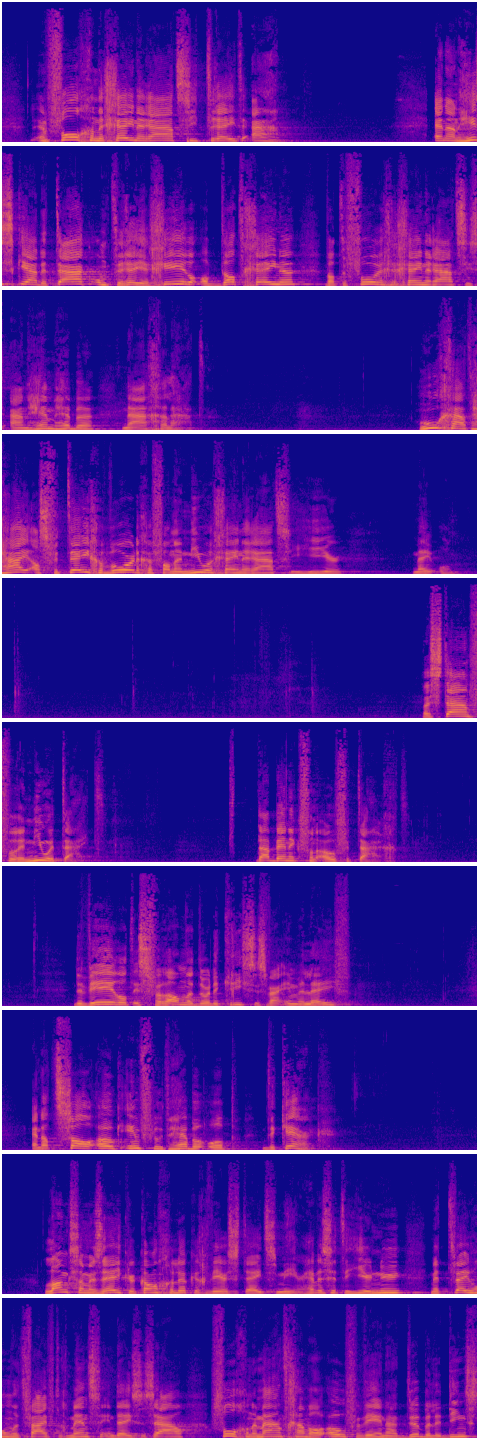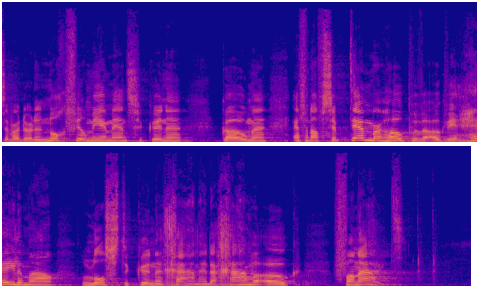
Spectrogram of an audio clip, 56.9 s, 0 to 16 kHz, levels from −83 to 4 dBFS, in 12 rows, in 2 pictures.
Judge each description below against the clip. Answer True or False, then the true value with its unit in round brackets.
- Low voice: False (195 Hz)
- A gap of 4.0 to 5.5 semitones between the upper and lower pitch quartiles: True (4.5 semitones)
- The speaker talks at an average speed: False (125 wpm)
